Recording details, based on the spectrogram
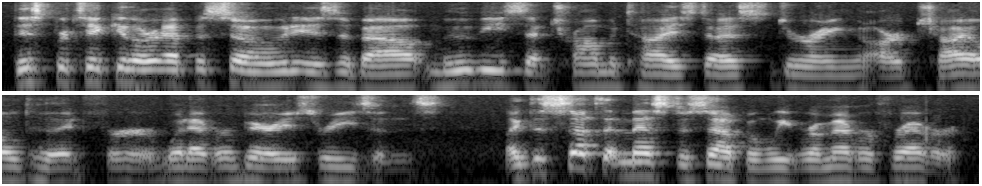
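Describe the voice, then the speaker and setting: A man hosting a casual online pop culture chat show, chatty and quick to laugh. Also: mid-range voice, fairly even intonation, dark tone, lo-fi sound. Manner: chatty and joking, laughs a lot. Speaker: podcast host.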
